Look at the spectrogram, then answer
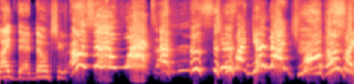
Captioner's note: laughs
